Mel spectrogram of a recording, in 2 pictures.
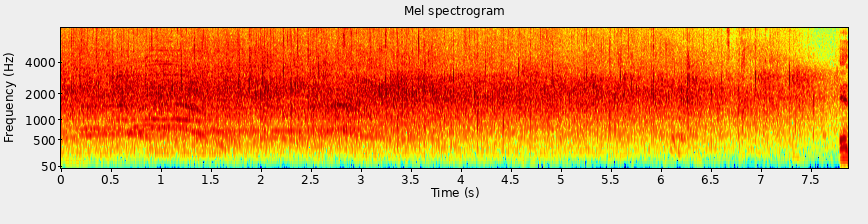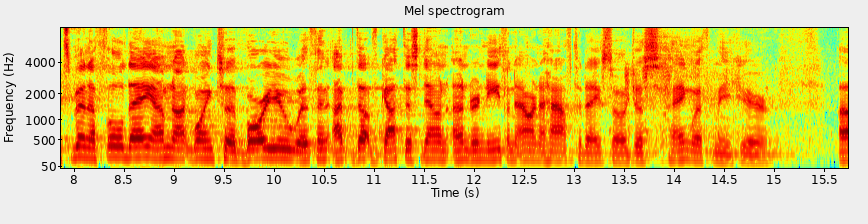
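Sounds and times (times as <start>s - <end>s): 
crowd applause: 0.0s - 7.8s
speech: 7.8s - 15.7s.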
